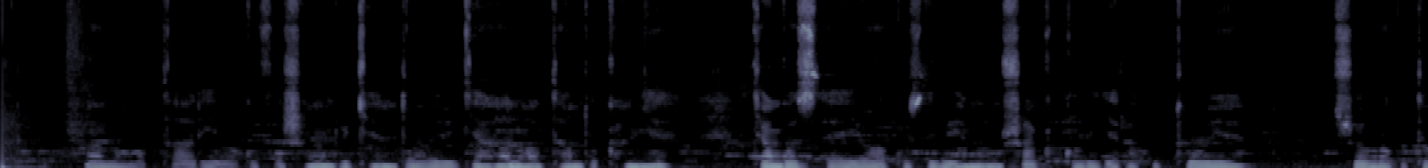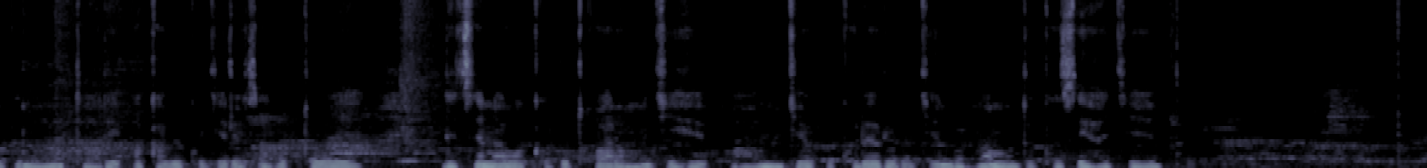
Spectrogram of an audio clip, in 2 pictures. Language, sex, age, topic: Kinyarwanda, female, 18-24, government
